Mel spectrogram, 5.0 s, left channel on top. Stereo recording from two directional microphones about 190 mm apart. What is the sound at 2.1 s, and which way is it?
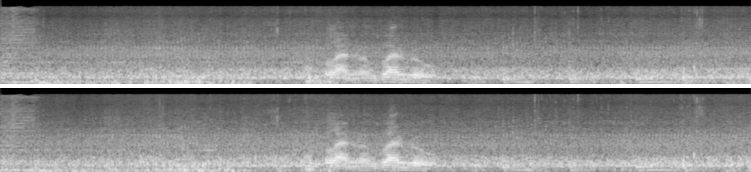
Speech, 5° left (ahead or behind).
